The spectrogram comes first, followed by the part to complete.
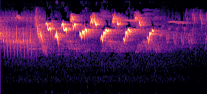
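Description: Bird song: a rapid buzzy trill, then a run of quick, high chirping notes that fades out in the last second.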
